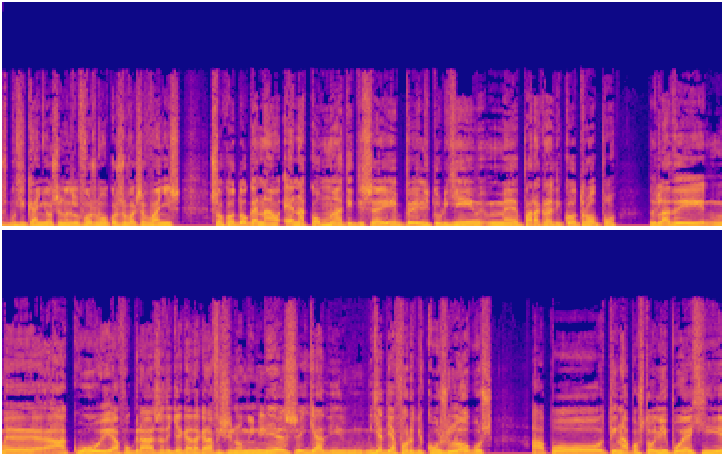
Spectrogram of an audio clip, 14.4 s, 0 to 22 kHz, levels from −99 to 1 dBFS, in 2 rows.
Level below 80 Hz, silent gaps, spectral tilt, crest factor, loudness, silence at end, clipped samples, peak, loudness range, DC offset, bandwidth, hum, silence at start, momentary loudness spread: -46 dBFS; none; -5.5 dB/octave; 12 dB; -15 LUFS; 0 s; under 0.1%; -2 dBFS; 1 LU; 1%; 15.5 kHz; none; 0 s; 4 LU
